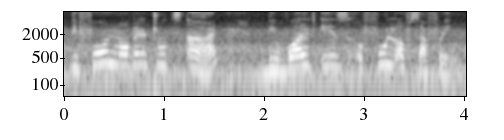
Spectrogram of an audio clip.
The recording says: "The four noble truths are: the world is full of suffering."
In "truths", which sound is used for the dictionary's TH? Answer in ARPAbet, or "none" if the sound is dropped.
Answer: T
